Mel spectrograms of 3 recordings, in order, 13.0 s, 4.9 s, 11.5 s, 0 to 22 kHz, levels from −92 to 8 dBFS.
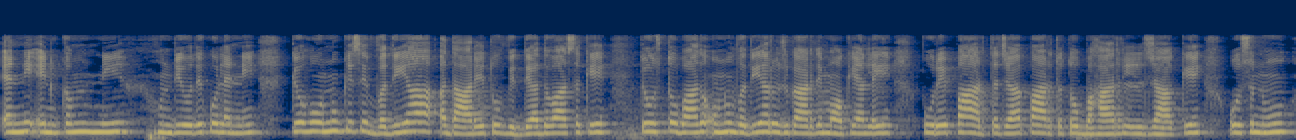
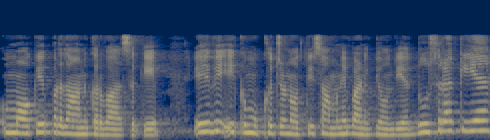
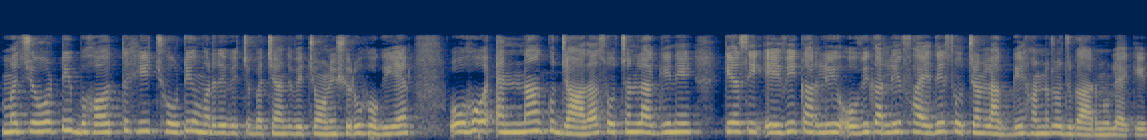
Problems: background sounds at intervals, background conversations at intervals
